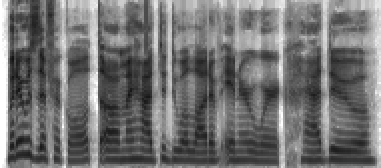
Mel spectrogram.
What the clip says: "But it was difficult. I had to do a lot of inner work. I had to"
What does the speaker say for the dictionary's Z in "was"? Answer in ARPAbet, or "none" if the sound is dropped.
Z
